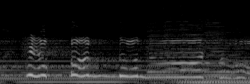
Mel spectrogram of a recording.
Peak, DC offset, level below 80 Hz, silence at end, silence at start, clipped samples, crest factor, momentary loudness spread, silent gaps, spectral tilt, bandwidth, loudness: -16 dBFS; under 0.1%; -52 dBFS; 0 s; 0 s; under 0.1%; 16 dB; 6 LU; none; -6 dB/octave; 18.5 kHz; -32 LUFS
